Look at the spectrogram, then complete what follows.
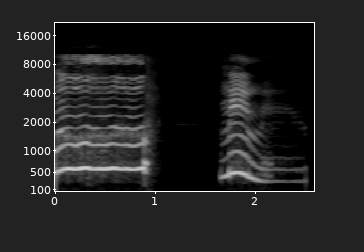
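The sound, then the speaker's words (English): A high-pitched voice imitates a cow's moo twice: a steady, sustained first call, a pause, then a shorter call that rises slightly and trails off. “But in cow language, they say hello by mooing.”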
